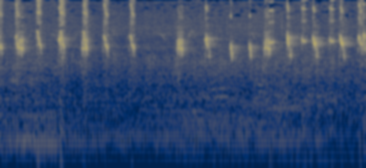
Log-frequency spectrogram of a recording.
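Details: Bright, clear chirps from a sooty-headed bulbul, meant to coax kept birds into song: a fast opening burst, a short lull, then renewed sharp notes at a lively, uneven pace.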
